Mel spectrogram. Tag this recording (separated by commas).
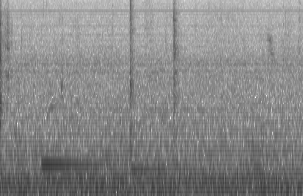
Aircraft, Vehicle, Fixed-wing aircraft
